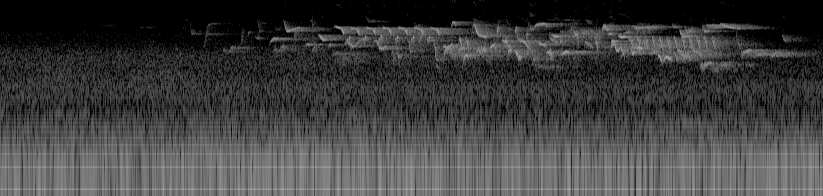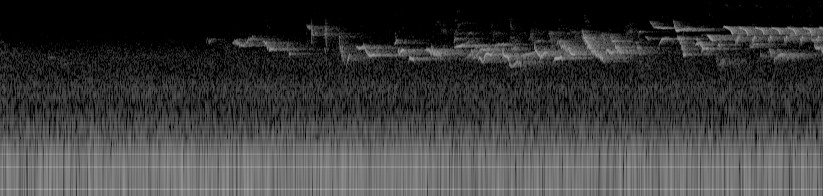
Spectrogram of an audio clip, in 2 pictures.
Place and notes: berlin, marienhöher weg - park, morning ambience
solstice, after sunrise, morning ambience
